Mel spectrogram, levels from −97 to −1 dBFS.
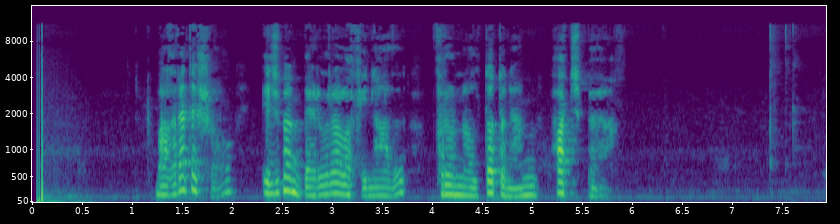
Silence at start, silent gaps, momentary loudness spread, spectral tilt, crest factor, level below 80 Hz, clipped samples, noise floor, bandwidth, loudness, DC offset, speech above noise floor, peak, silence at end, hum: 0.05 s; none; 14 LU; -5.5 dB/octave; 24 dB; -54 dBFS; under 0.1%; -65 dBFS; 11.5 kHz; -29 LUFS; under 0.1%; 37 dB; -6 dBFS; 0.55 s; none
